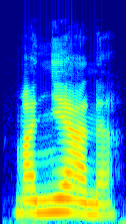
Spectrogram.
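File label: "manana", Spanish, slow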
